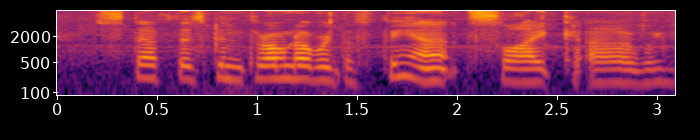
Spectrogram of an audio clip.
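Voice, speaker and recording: A woman speaks in a Southern US accent. Her pace is fairly slow. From Arkansas. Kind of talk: casual walking narration to camera. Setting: outdoors.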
